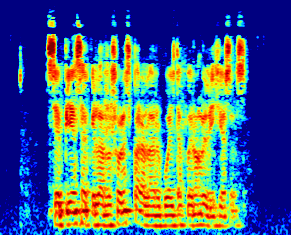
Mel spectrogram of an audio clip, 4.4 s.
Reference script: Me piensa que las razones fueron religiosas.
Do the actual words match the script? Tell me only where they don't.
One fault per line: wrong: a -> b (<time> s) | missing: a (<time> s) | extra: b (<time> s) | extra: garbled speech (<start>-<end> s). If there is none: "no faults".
wrong: Me -> Se (0.7 s)
extra: para la revuelta (2.0 s)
